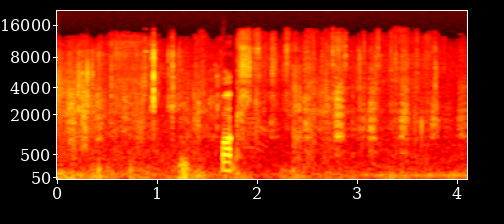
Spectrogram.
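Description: A young Australian cattle dog panting quickly in short, breathy puffs.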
